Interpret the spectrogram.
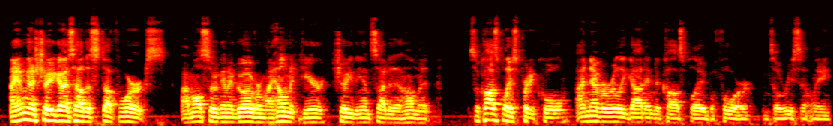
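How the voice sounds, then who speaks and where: A man's voice: on the low side, darkish tone. A man speaking casually and plainly to viewers as he hosts a hobby video walkthrough.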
